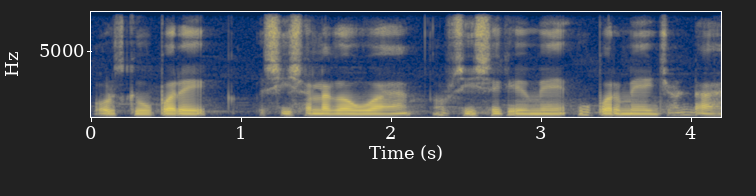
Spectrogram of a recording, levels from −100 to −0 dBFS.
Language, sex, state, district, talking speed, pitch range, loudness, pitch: Hindi, male, Bihar, West Champaran, 215 wpm, 135-140 Hz, -20 LUFS, 135 Hz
